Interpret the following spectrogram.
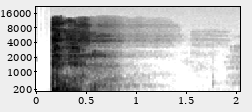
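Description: A man's breathy sigh, about a second long, starting loud and fading out.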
